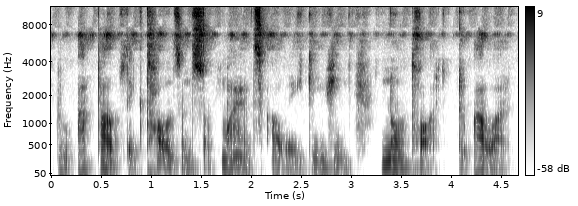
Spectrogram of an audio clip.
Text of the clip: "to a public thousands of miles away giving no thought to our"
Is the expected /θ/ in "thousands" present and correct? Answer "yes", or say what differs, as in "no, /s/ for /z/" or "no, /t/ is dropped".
no, /t/ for /θ/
